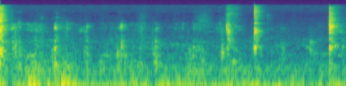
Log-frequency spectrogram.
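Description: Faint close-up chewing of crispy fried food: soft wet mouth sounds broken by a few sharper crunches in the second half.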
